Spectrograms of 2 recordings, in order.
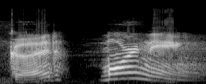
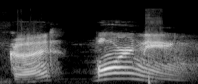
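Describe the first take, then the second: Both takes have the same delivery.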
